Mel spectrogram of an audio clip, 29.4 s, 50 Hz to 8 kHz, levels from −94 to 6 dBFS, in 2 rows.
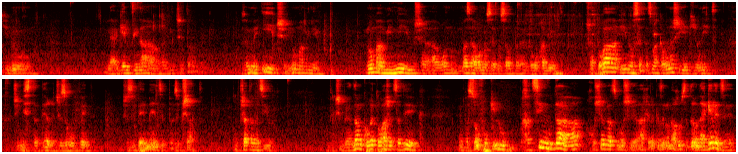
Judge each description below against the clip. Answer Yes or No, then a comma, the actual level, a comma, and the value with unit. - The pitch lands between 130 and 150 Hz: Yes, low, 135 Hz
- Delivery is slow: No, average, 120 wpm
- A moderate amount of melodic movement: No, wide, 5.7 semitones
